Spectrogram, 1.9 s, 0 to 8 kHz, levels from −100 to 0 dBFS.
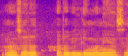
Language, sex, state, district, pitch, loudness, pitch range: Assamese, male, Assam, Hailakandi, 105 Hz, -16 LUFS, 100-110 Hz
